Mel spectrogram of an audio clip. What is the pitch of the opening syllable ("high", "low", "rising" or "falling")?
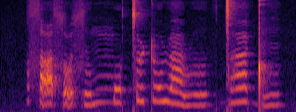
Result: high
